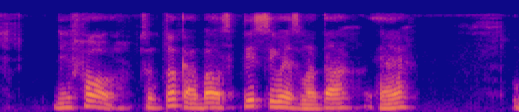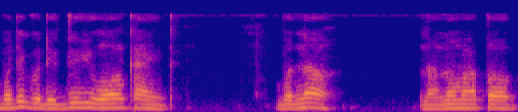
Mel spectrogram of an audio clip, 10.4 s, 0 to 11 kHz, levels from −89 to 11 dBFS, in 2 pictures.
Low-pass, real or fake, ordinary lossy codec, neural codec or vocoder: 7.2 kHz; fake; AAC, 48 kbps; codec, 16 kHz, 4 kbps, FreqCodec, smaller model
